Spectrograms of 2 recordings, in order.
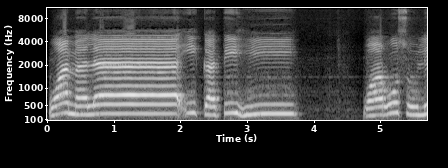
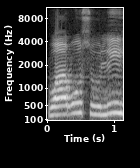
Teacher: ورسلہ، یہ ہا جو ہے یہ موٹی ہا ہے، ٹھیک ہے، یہ گول ہا جو ہوتی ہے موٹی، یعنی کہ سینے سے ادا ہونے والی ہا ہے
